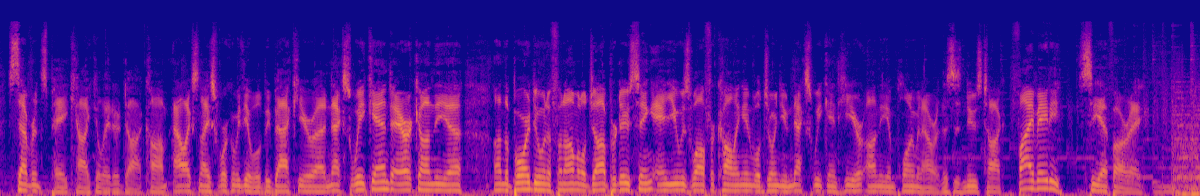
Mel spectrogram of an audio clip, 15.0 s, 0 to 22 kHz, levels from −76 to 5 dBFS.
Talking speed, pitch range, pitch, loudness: 190 wpm, 95-125 Hz, 110 Hz, -22 LUFS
